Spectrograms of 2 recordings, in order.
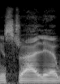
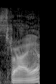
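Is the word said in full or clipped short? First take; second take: full; clipped. First: The word is said in full, every syllable clear. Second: The word is clipped short, with syllables dropped. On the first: "instead of saying Australia" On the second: "where people say Australia"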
